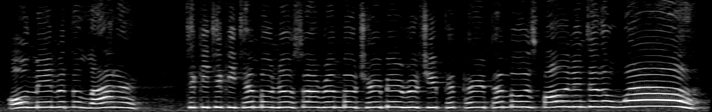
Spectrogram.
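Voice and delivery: very high, very loud desperate cry; last-breath shout. Acted. Chang shouts his last breath at the old man, very high and loud. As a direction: give it everything you have left. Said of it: "with his very last breath".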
